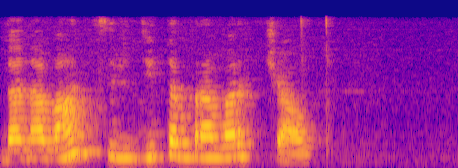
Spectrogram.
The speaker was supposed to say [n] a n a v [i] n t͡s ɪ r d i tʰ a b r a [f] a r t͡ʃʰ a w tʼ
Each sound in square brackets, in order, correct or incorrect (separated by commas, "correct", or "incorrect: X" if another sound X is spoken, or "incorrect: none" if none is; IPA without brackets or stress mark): incorrect: d, incorrect: a, incorrect: v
